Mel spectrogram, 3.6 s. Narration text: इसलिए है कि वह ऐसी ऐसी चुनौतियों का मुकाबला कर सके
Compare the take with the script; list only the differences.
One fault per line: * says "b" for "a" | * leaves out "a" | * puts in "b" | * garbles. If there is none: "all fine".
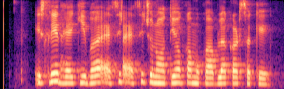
all fine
